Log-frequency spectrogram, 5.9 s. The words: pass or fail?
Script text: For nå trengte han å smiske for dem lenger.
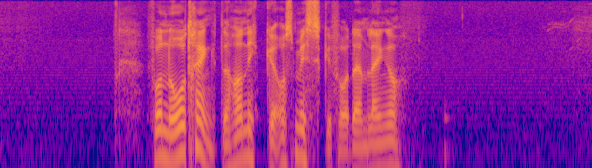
fail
